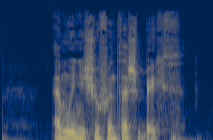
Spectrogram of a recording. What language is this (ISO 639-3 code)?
kab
